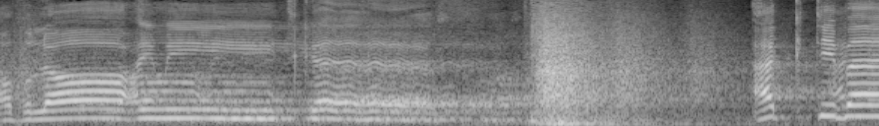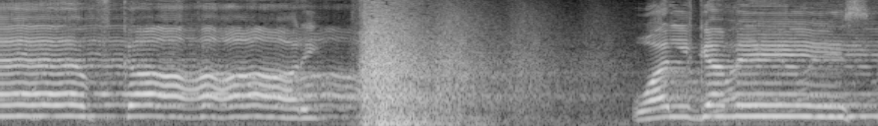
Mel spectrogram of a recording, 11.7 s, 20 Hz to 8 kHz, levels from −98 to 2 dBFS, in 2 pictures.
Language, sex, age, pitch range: Arabic, male, 30-49, 245-325 Hz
